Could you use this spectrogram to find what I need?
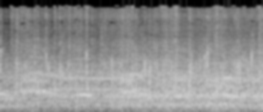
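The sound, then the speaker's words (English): Loud, steady applause from a stadium crowd at the Emirates Stadium in London after an away win, as players greet the fans and Graham Potter applauds them: a dense wash of clapping mixed with cheering and indistinct voices that holds at the same level throughout the two seconds. “Potter's applauding the fans and the support.”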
